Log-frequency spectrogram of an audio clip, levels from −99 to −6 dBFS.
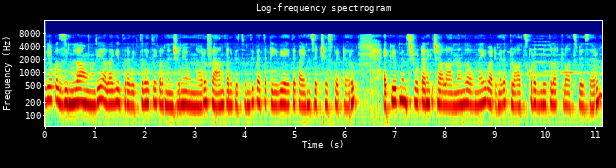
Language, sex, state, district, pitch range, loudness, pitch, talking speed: Telugu, female, Andhra Pradesh, Visakhapatnam, 175-200 Hz, -17 LUFS, 185 Hz, 170 wpm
